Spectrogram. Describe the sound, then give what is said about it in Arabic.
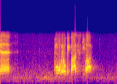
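A short high electronic beep from a PRONTO device as it switches on its wireless network, then after a pause a brief spoken phrase from the device's voice output. “سمعتم نغمة صغيرة كذا، رنة قصيرة، ثم بعد ذلك طلب مني الانتظار، والآن قام بتشغيل الشبكة اللاسلكية.”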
